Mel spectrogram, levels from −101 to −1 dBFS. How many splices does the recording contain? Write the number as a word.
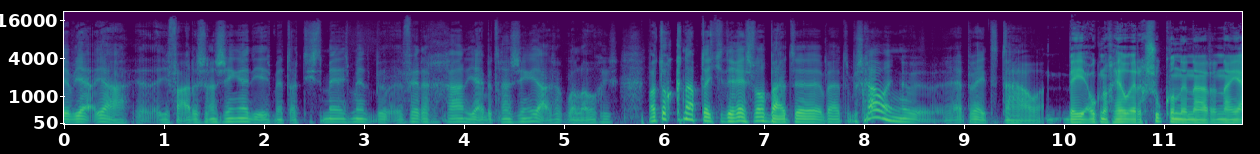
two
